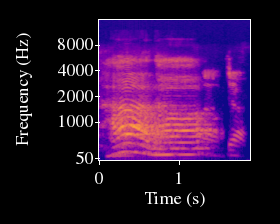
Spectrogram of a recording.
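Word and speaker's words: هذا: পুরুষবাচক রূপ শিখেছি এই পুরুষবাচক রূপটা কি হয় হাদা হাদা এই যে স্কুল ইশারা যখন আমরা পুরুষবাচক শব্দের সাথে ব্যবহার করব তখন আমরা উচ্চারণটা পড়ে আসছি কি হাদা তো এখন একটা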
